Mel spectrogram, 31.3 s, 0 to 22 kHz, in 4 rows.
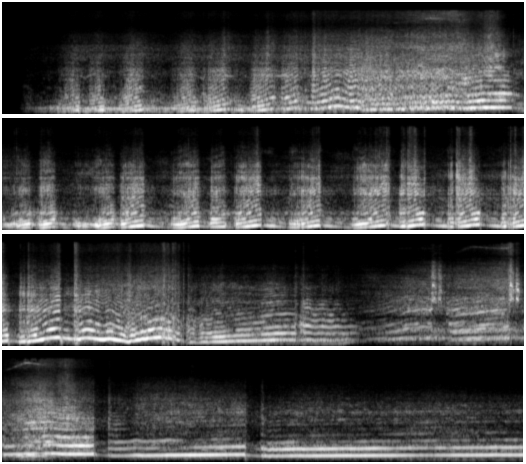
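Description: Audi Quattro S1 Group B rally car's turbocharged five-cylinder engine idling, then blipped hard over and over, about once a second, with sharp pops between the revs. In the second half it pulls away, the pitch climbing steadily and stepping down at gear changes.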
